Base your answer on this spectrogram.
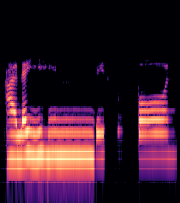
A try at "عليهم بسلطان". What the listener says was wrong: Not very close, but not quite. You're putting your lips together too much with the meme.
